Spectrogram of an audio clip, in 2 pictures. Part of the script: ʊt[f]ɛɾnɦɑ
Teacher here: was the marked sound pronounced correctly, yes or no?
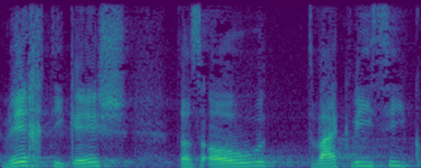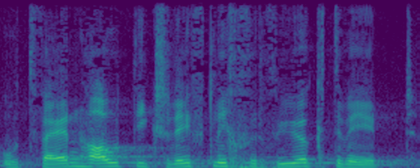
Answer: yes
